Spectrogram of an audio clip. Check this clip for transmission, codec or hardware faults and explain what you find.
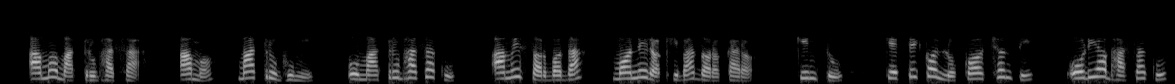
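Two things stand out: a low-rate speech codec colouring the whole clip, and one brief packet dropout.

The G.729 codec character is there from start to finish. The speech sits in a narrow telephone band, roughly 300 Hz to 3.4 kHz, with nothing up top, and it has that plainly audible rough, slightly synthetic edge. The model rebuilds the voice from a vocal tract filter, a pitch predictor and a handful of pulses per frame, which fits an 8 kbit/s G.729A-style coder.

Around 6.57 to 6.61 s there's VoIP packet loss concealed by the speech codec. About 20 ms of audio went missing, which fits a single lost packet. The decoder filled the hole by carrying its last pitch and filter forward at falling gain, so the sound is stretched into a short buzzy tone or coloured noise that fades. Because each frame leans on the one before, it takes a moment past the gap before the voice fully firms up again.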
